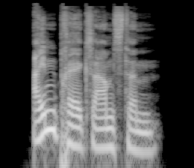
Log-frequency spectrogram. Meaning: strong dative masculine/neuter singular superlative degree of einprägsam
- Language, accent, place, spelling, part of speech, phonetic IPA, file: German, Germany, Berlin, einprägsamstem, adjective, [ˈaɪ̯nˌpʁɛːkzaːmstəm], De-einprägsamstem.ogg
